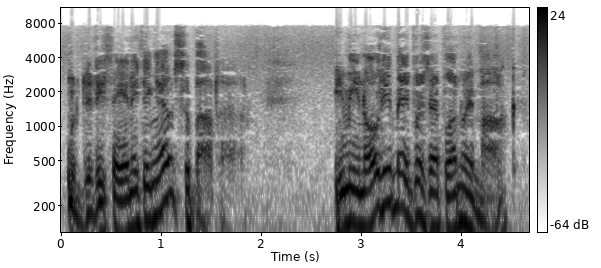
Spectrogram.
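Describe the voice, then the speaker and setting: Skeptical psychiatrist, swooping intonation. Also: male voice, mid-range voice, very animated, fairly bright tone. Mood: needling. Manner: pointed questioning, measured emphasis. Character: skeptical, probing male psychiatrist, patronizing but patient. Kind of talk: radio drama acting. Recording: dull, hissy old radio recording.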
